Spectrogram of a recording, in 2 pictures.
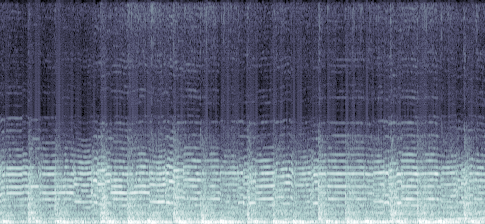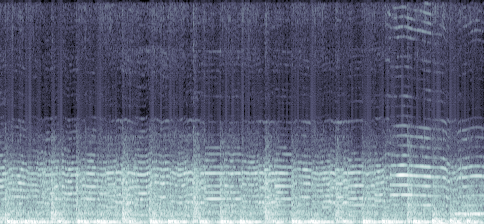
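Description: Davul and zurna playing halay dance music: a large double-headed bass drum beating a steady dance rhythm under a shrill, ornamented reed-pipe melody, with a steady low drone underneath.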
